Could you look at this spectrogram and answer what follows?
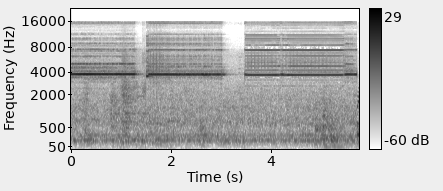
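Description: An Arduino-based smart blind stick's buzzer sounds a loud, steady high-pitched electronic beep, held in long tones broken by two short gaps.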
